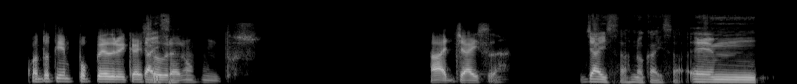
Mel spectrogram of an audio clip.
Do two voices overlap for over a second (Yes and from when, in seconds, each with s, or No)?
No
